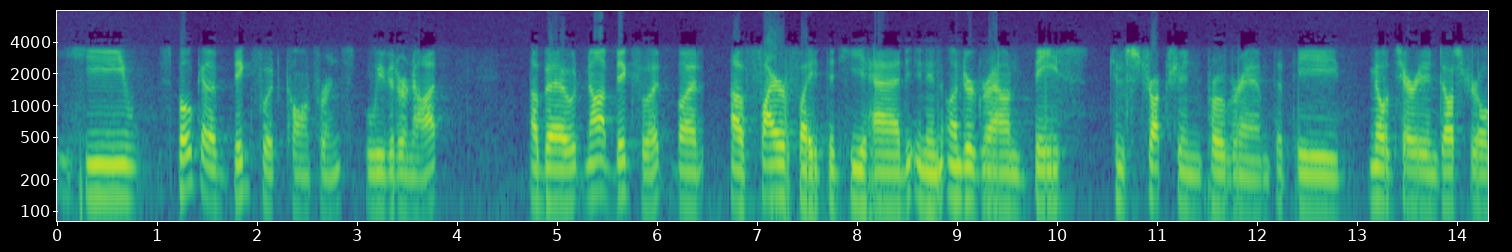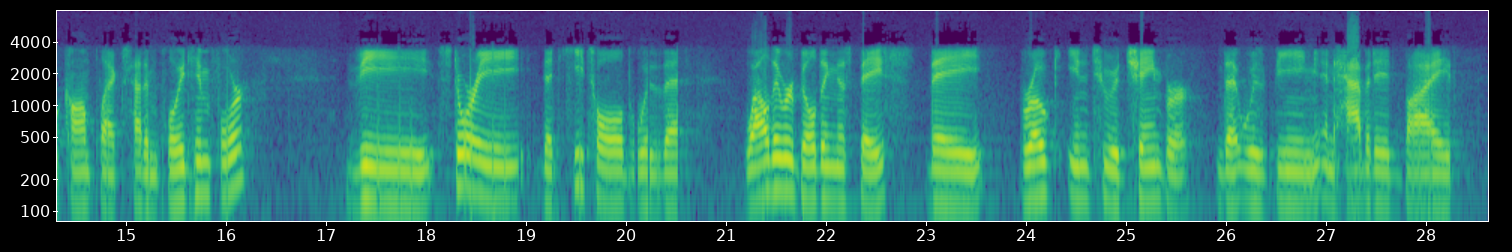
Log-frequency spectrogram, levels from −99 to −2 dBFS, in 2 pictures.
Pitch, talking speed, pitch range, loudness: 120 Hz, 120 wpm, 115-130 Hz, -18 LUFS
